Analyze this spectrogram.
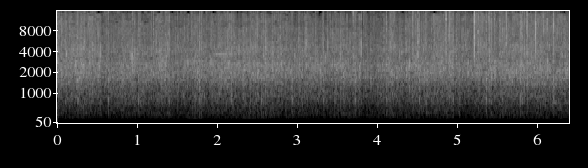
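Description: A large seated audience applauding steadily: dense, even clapping from many hands that carries on without a break.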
